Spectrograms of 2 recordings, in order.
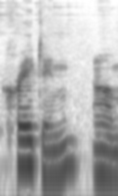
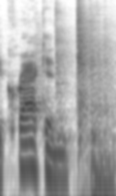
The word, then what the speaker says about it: Kraken: Tim in the chats said Puff the Magic Kraken, which I think is really cool, but I should say Kraken, because once again I mispronounced that, but that's cool, Tim.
